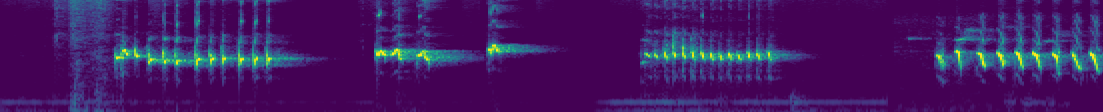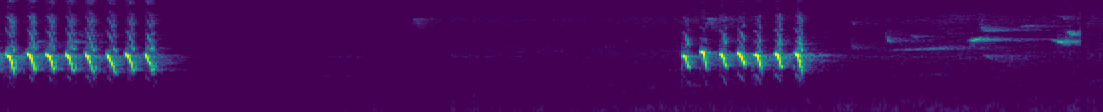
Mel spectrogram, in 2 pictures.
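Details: Sooty-headed bulbul long rapid 'ropel' song, played as a lure so that bulbuls start singing. Bursts of chattering notes, then a long, rapid, even trill of about a dozen repeated notes, and a shorter trill later. A low hum at the start.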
